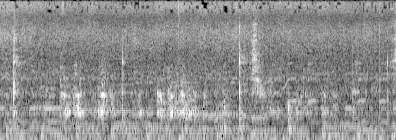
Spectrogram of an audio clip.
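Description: Onions and other ingredients sizzle in butter in a frying pan for chapati burritos, with continuous close frying hiss and clicking, scraping stirs of a utensil throughout.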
